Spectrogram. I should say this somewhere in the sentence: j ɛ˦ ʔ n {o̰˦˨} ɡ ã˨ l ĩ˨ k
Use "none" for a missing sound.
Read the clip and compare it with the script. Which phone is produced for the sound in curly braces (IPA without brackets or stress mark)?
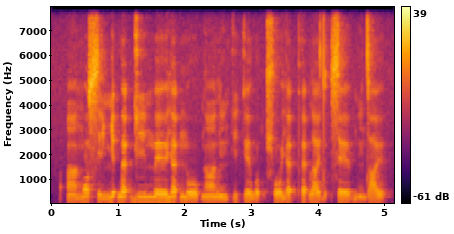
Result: o˨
